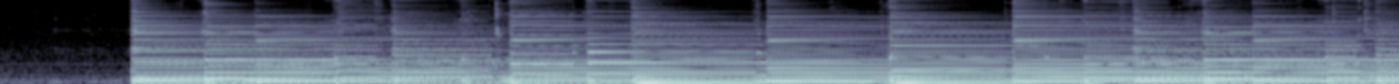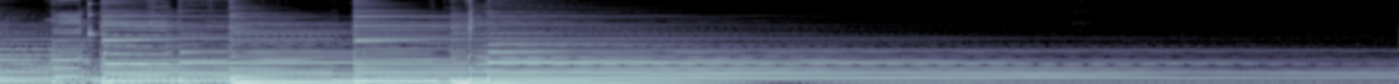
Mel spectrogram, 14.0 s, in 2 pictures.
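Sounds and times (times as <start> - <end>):
slack key guitar vamp: 0.7 - 13.9.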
